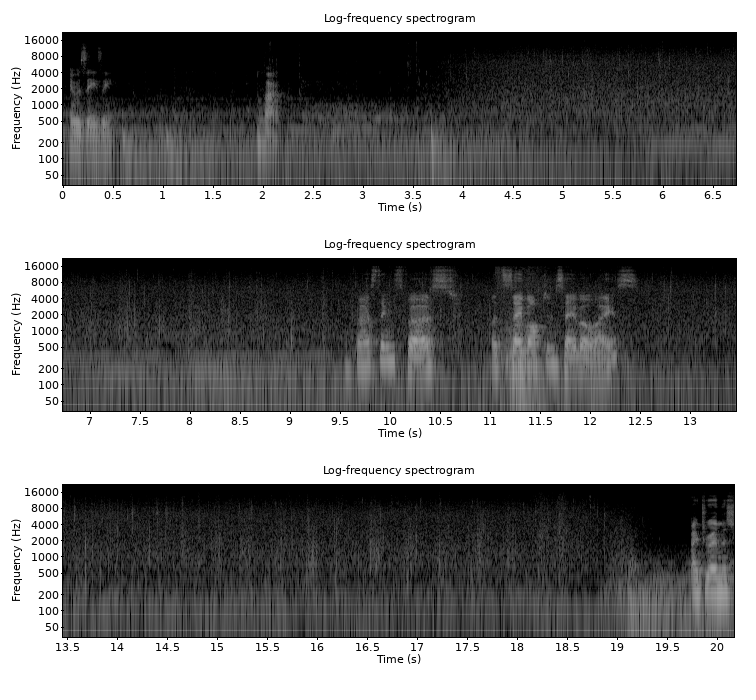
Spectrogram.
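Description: A young woman speaks casually into a close microphone.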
